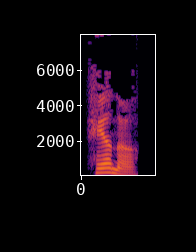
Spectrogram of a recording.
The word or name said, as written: hanne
